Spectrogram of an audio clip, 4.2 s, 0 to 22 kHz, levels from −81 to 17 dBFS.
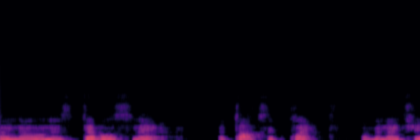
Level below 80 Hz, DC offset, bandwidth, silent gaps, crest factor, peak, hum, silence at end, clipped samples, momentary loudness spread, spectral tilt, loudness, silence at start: -76 dBFS; under 0.1%; 5.8 kHz; none; 16 dB; -16 dBFS; none; 0 s; under 0.1%; 12 LU; -10 dB/octave; -32 LUFS; 0 s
